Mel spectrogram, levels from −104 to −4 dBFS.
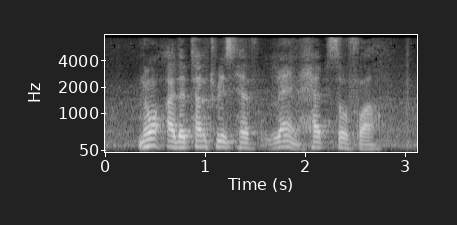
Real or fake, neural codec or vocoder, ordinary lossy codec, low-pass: fake; codec, 16 kHz, 1.1 kbps, Voila-Tokenizer; none; none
